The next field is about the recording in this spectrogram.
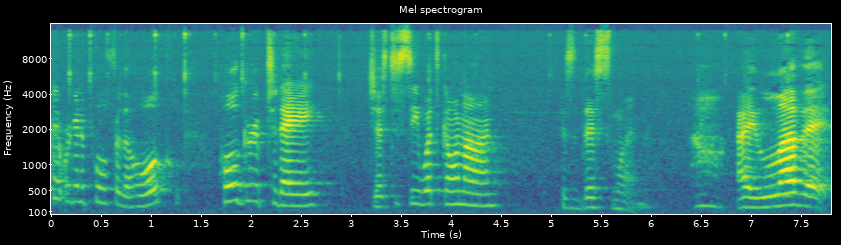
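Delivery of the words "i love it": slow, loud delighted I love it; delighted gasp. Real, not acted. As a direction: gasp and savour the card. Gasps at the drawn card.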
